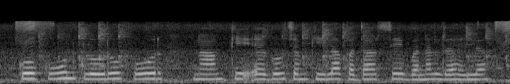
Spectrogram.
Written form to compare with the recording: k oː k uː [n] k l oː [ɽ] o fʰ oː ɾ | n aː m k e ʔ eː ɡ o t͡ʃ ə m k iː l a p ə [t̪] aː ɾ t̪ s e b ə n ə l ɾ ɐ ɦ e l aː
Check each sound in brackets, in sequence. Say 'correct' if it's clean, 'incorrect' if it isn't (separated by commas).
correct, incorrect, incorrect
